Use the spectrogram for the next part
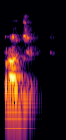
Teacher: in a word like project, when it is a noun, the stress is on the first one, project.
